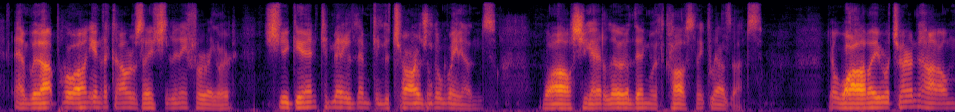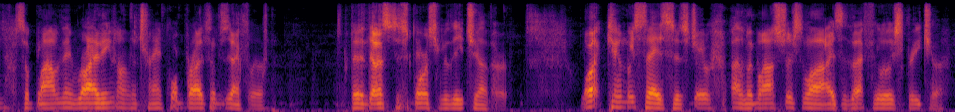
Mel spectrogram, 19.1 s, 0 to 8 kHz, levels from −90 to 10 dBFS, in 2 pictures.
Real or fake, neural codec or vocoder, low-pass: fake; codec, 24 kHz, 1.5 kbps, HILCodec; 7.2 kHz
